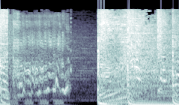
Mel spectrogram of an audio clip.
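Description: Electronic pop song with a break: the full beat drops out just after the start, leaving a thin, quieter layer, then cuts to near silence for a moment before the full beat and deep bass slam back in about a second and a half in, with falling pitch sweeps.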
